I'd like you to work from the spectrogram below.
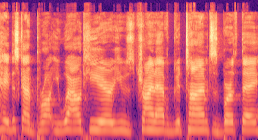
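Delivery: normal talking voice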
